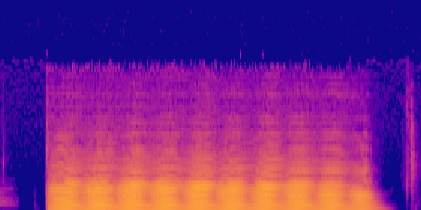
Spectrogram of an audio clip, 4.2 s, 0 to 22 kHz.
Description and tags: Sax Baritone - C#3
Part of the Good-sounds dataset of monophonic instrumental sounds.
instrument::sax_baritone
note::C#
octave::3
midi note::37
good-sounds-id::5528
